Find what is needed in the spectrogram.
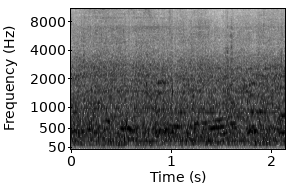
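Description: Excavator's diesel engine running steadily under load as its bucket digs into soil.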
